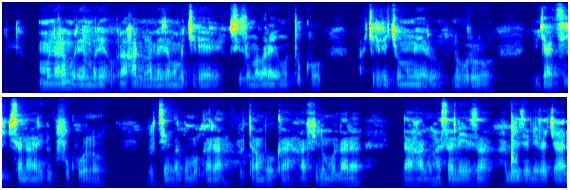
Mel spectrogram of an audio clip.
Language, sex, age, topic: Kinyarwanda, male, 18-24, government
